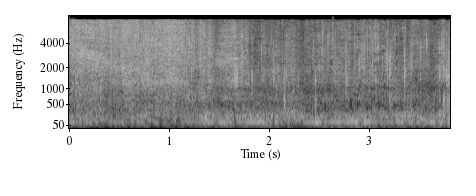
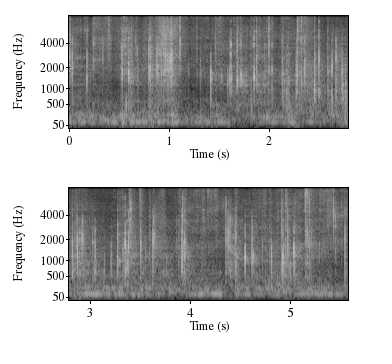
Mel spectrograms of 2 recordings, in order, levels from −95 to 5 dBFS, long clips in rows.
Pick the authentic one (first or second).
first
